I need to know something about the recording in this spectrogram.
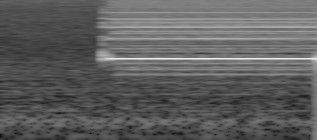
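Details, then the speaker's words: Vibration motor tested with multimeter between case and negative blue wire: steady high-pitched continuity beep at certain rotor positions, none at others, indicating an internal short circuit between motor case and negative wire. "Oh, here you can hear the short circuit between case and the negative blue wire."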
